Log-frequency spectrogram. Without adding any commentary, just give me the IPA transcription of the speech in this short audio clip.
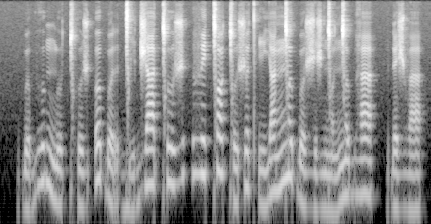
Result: ɓ ʊ˩ bʱ u˥ ŋ͡m u˩ ǀʰ u˩ ʒ ʔ o˥ ɓ o˩ r ɡ͡ǀ i˩ d͡ʒ a˥ ǀ u˥ ʒ | v e˥ ǀ ɔ˥ ǀ u˩ ʃ ʊ˥ tʼ i˩ j a˥ ŋ͡ǀ ʊ˥ ɓ o˩ ʒ ɪ˩ ʒ ŋ͡ǀ o˩ ŋ͡ǀ ʊ˥ bʱ a˥ | ɗ ɛ˩ ʒ v a˩

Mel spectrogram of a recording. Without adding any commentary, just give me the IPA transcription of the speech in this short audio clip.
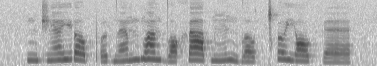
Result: n d͡ʒ ɛ̃˧˥ j ɾ ʌ˧ pʼ ɵ˩ d ɛ̃˩˧ m b ã˥ d ɒ˩ x ɾ a˧ ɓ ĩ˩˧ n d ʌ˩ ʊ̯ ǀʰ ɵ˥ j ɒ˧ ʊ̯ k ɛ˩

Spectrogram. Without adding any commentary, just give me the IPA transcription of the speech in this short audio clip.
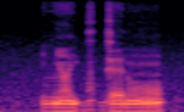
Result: ʎ ã j ɡ u ɡ ɛ ɾ õ

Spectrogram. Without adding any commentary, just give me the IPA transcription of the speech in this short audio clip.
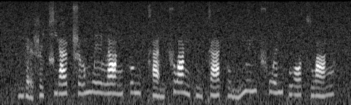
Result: j ɛ̰˨˩ ʂ ɻ̩˦ t͡ɕ j ä˧˥ ʈ͡ʂ ɤ˧˥ m w e˧ ɪ̯ l ɑ˥ ŋ k ʊ˥ ŋ kʰ a̰˨˩ n ʈ͡ʂ w ɑ˥˩ ŋ t̪ y˩ n k ä˧˥ k ʊ̰˨˩ ŋ m y˥ n ʈ͡ʂʰ w ə˥ n t̪ w ɔ˧˥ t͡s w ɑ˧˥ ŋ

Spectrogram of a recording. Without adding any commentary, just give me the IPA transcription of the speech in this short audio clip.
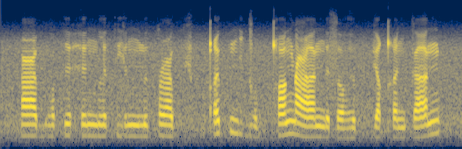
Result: ʕ ə bʱ ɔ k ɘ h ɘ ŋ l ə k j ɘ ŋ m ɘ kʷ ʕ ɔ kʷ fʲ ɘ kʷ qʼ i kʷ ŋ i ɡʱ ɔ kʷ qʰ ɔ ŋ ʕ a ŋ ə s ɔ ɦ ə kʷ pʲ ɘ qʰ i ŋ k a ŋ

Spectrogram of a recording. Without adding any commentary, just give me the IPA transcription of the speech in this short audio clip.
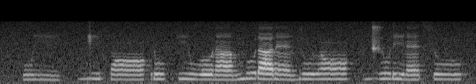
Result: w i˨ | ɡ i˦ f ɔ̃˧ | ɾ u˧ k i˧ w o˨ ɾ ã˨ m u˧ ɾ a˧ ɾ ɛ̃˧ d u˧ l ɔ̃˦ | d͡ʒ u˦ ɾ i˦˨ ɾ ɛ̃˧ s u˧

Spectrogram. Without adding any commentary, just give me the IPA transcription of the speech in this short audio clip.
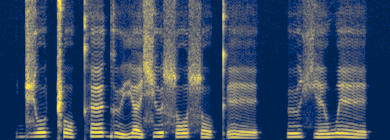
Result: d͡ʑ o˦˥ ǁ o˦˨ kʰ ɛ˦˥ ɡ ʉ˦˨ j ɛ˦˨ ɕ ʉ˦˥ ɬ o˦˥ ɬ o˦˨ kʼ e˦˨ | ʉ˦˥ ç e˦˥ w e˦˨

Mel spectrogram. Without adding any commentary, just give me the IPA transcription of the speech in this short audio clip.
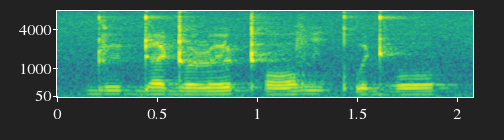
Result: ɖ ʉ ɡ ɖ ɜ ɖ o ɭ ø ʈʰ ɔ v i kʷʼ i ɖʱ o

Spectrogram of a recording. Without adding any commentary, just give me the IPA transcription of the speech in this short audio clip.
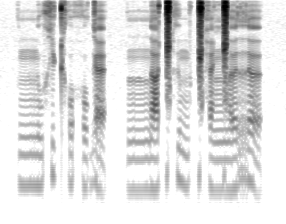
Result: nː u x i ʈʰ o h o ɡ æ | nː a ǁʰ ɨ m u ǁʰ æ ŋ͡ǁ ɜ r ɜ

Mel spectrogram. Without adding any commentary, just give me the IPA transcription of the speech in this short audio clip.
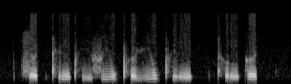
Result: t͡s ɵ˨˥ t̚ t̪ʰ ɪ˥ ŋ pʰ iː˨˩ f iː˥ w pʰ ɵ˨ ɥ iː˥ w pʰ ɪ˨˥ ŋ | t̪ʰ ʊ˨ ŋ k ɵ˥ t̚

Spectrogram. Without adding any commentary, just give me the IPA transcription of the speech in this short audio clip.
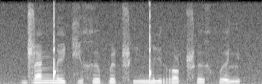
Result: ɖ͡ʐ æ ŋ͡ǃ e t͡ɕ ɘ x ɘ p e ʈ͡ʂʰ i ŋ͡ǃ i r ɔ ʈ͡ʂʰ ɘ x p ɘ lʲ

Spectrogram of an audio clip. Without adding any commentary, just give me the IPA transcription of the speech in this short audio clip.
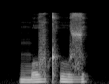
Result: m o v ʈʰ u z

